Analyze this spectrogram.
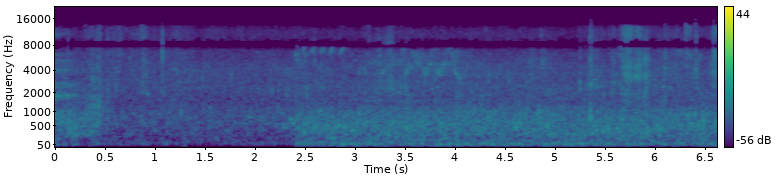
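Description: Shallow river flowing over a stony bed: a steady, faint rushing, with a few faint clicks over it.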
